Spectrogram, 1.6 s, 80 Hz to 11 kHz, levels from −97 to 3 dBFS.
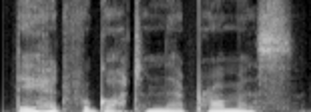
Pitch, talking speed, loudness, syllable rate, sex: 195 Hz, 195 wpm, -16 LUFS, 6.8 syllables/s, female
